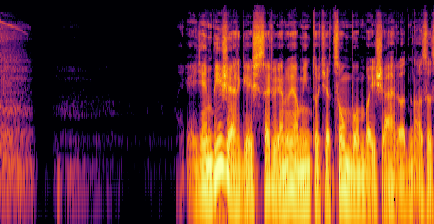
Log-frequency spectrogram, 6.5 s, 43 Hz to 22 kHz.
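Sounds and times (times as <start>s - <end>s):
forceful breath blown out during a breathing exercise: 0.0s - 1.6s
speech: 2.8s - 6.4s.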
